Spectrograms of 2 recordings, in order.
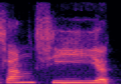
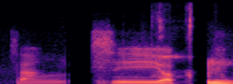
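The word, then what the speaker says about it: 쌍시옷: rangkap ya ini iya yang sang siet itu kan Yang dinamanya Kan dia namanya sangsat pakai EU Tapi kemarin kita belajar yang si biasa itu pakai O siot yang benar yang mana ya di sini juga harusnya siot ya siot ya Bukan ya harusnya sebentar kayak gini ya harusnya eh sang siot kayak gini ya Eh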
